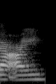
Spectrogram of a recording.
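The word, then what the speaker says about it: ع: to make sure to pronounce the iron properly it is pronounced from the middle throat and also on iron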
